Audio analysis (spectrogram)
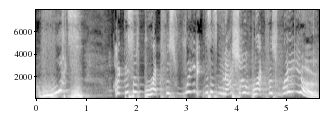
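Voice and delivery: shrieky, very high disbelief; high-pitched outrage. Retold or imitated. Comedian re-enacting her shock on breakfast radio, high-pitched indignation. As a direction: climb to a squeaky pitch, appalled. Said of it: "I got a bit high-pitched".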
